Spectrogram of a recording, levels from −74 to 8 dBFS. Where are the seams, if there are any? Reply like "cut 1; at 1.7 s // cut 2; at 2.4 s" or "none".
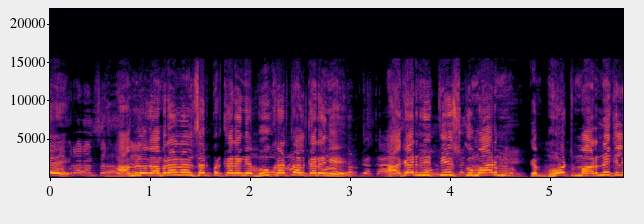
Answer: cut 1; at 3.2 s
